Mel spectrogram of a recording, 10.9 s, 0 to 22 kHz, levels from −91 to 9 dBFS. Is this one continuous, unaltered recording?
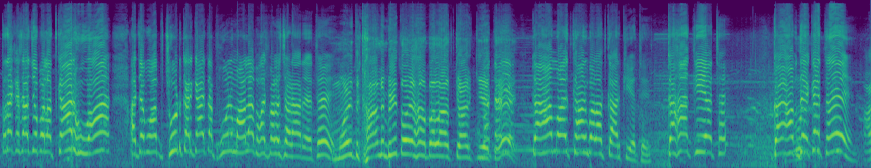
yes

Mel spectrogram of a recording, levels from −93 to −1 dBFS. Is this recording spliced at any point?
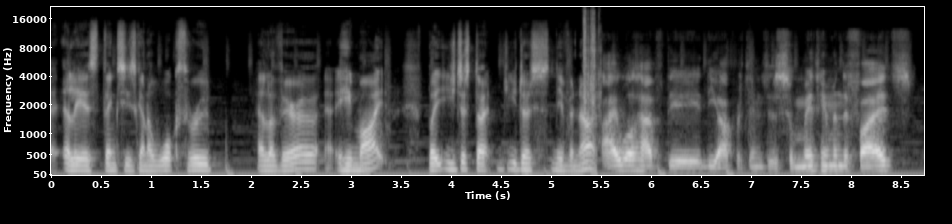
yes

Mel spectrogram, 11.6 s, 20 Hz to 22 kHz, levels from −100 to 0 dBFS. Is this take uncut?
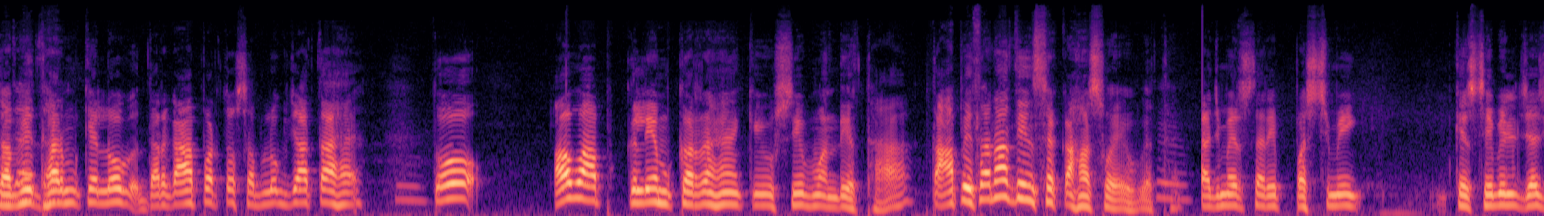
no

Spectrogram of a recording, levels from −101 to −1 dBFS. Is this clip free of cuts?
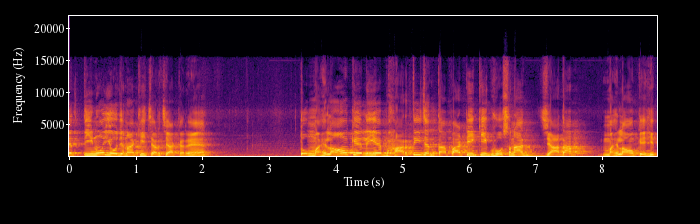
yes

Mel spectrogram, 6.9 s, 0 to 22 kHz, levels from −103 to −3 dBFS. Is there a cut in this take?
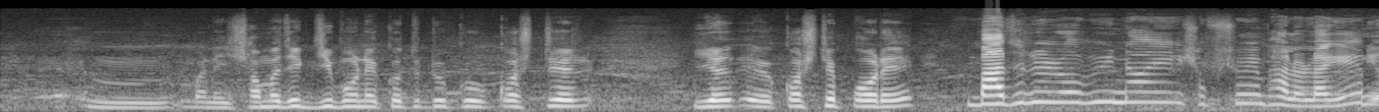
yes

